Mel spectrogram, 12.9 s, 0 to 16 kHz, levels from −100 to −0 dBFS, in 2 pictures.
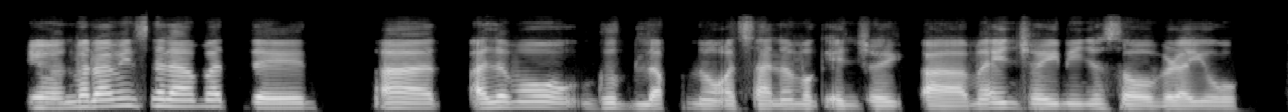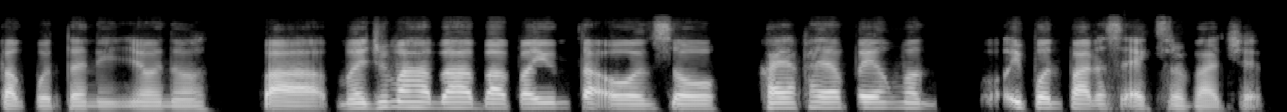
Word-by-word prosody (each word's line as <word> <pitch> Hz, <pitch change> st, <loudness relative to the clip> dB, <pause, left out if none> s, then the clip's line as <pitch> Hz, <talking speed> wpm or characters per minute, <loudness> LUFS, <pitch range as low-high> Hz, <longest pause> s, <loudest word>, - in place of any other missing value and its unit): Yun. 160 Hz, -1 st, +2 dB
Maraming 210 Hz, +4 st, +3 dB
salamat 205 Hz, -2 st, +3 dB
din 160 Hz, -1 st, +2 dB, 0.4 s
at 160 Hz, -2 st, +4 dB, 0.2 s
alam 175 Hz, +2 st, +2 dB
mo, 180 Hz, -3 st, 0 dB
good 160 Hz, -1 st, -4 dB
luck 140 Hz, +1 st, 0 dB
'no 135 Hz, -2 st, -2 dB
at 135 Hz, -, 0 dB
sana 135 Hz, 0 st, -1 dB
mag-enjoy 125 Hz, -2 st, -3 dB
ah, 120 Hz, -3 st, +4 dB
ma-enjoy 150 Hz, -1 st, 0 dB
ninyo 145 Hz, 0 st, -5 dB
sobra 125 Hz, -2 st, +1 dB
yung 120 Hz, -1 st, -3 dB, 0.2 s
pagpunta 120 Hz, -2 st, -1 dB
ninyo 115 Hz, +1 st, -5 dB
'no. 110 Hz, +1 st, -4 dB, 0.3 s
Ah, 115 Hz, -2 st, +4 dB
medyo 155 Hz, +4 st, -1 dB
mahaba-haba 170 Hz, -3 st, +3 dB
pa 155 Hz, +1 st, +1 dB
yung 160 Hz, 0 st, -4 dB
taon 140 Hz, -3 st, +1 dB
so 135 Hz, 0 st, +1 dB, 0.2 s
kayang 165 Hz, 0 st, +3 dB
kaya 170 Hz, -1 st, +1 dB
pa 175 Hz, -, +2 dB
yang 170 Hz, -1 st, -3 dB
mag-ipon 160 Hz, +1 st, -3 dB
para 145 Hz, -2 st, +2 dB
sa -, -, -8 dB
extra 125 Hz, -3 st, -2 dB
budget. 105 Hz, -3 st, -3 dB
150 Hz, 170 wpm, -23 LUFS, 130-165 Hz, 0.4 s, at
